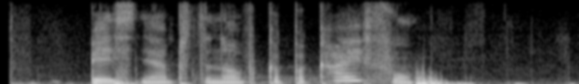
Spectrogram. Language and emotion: Russian, positive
